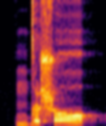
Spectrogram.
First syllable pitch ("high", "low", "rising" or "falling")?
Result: low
